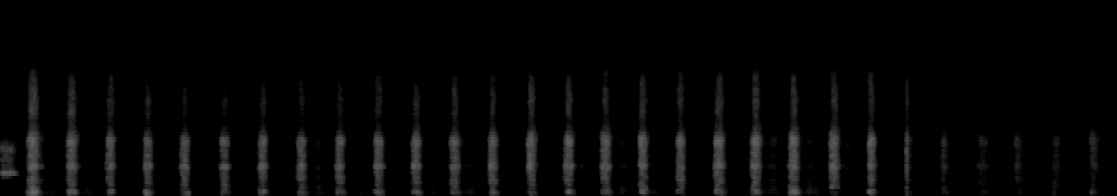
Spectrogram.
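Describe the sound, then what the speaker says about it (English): Breath of fire yoga breathing through the nose, a rapid, even train of about thirty sharp nasal exhales, roughly three per second, close and clear with no talk. "And so breath of fire. Drawing the navel in as you exhale, breathing through the nose"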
